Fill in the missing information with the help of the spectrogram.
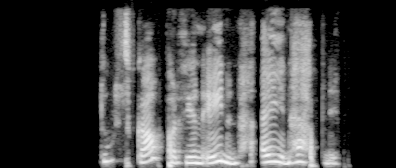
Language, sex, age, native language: Icelandic, female, 10, Icelandic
